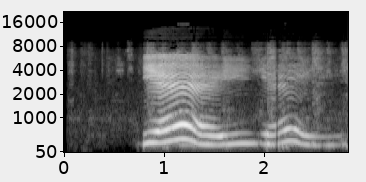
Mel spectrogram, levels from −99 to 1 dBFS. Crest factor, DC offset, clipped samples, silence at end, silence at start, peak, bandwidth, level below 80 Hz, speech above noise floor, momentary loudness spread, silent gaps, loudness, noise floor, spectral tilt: 16 dB; under 0.1%; under 0.1%; 0 s; 0.8 s; -2 dBFS; 9 kHz; -76 dBFS; 39 dB; 15 LU; none; -15 LUFS; -55 dBFS; -0.5 dB/octave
